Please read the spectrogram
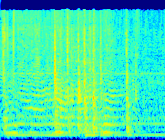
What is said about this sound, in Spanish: Fuera, donde están las cajas, las abejas.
